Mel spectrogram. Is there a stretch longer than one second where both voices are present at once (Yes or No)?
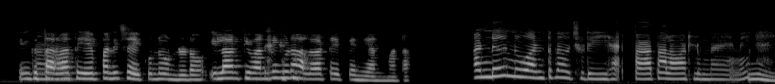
No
